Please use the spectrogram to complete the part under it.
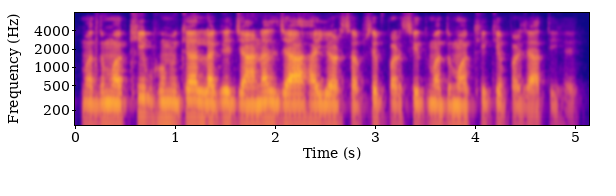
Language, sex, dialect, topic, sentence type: Magahi, female, Southern, agriculture, statement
